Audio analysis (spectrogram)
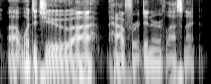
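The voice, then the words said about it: Put-on American accent. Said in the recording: “a full non-Scottish American accent ... That was pretty good.”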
